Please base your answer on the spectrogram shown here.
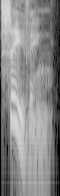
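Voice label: "saving", English, British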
